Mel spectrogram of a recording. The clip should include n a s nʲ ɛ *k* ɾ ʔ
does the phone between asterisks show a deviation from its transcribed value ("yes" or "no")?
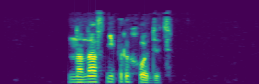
yes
